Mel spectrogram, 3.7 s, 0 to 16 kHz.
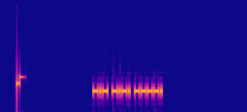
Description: Morse code, heard as a keyed tone, about 46 wpm, 700 Hz. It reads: KC9
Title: USA Call Sign Prefixes - 50wpm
